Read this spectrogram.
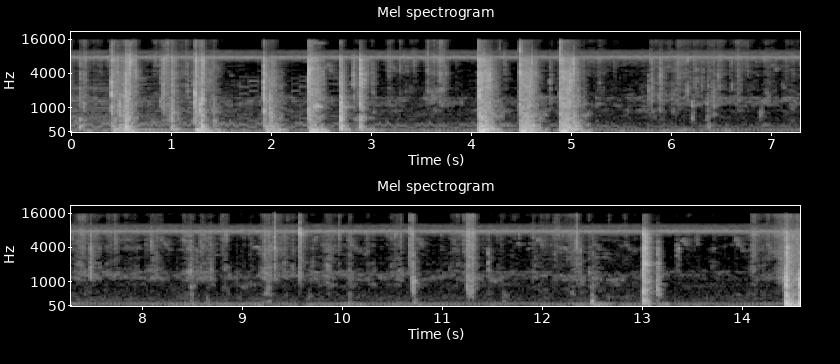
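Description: Wooden pieces knock and tap against a wooden box.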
